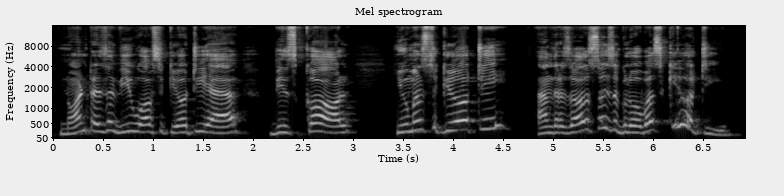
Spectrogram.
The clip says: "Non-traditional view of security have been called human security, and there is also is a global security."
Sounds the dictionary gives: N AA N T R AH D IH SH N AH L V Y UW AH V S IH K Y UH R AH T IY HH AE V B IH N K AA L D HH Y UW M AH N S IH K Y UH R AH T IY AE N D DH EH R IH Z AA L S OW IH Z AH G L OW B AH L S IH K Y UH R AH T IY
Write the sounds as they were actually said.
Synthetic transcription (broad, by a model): N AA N T AH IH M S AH V Y UW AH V S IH K Y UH R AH T IY HH AE V B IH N K AA L D HH Y UW M AH N S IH K Y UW R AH T IY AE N D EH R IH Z AA L S OW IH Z AH G L OW B AH L S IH K Y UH R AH T IY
